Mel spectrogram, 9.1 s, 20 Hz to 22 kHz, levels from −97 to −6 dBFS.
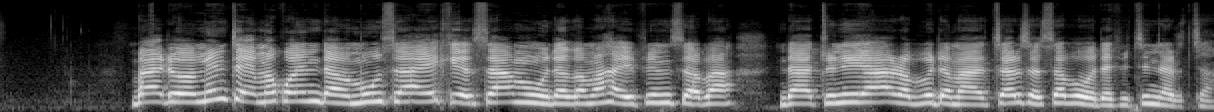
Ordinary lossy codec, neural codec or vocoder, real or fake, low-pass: none; vocoder, 44.1 kHz, 128 mel bands, Pupu-Vocoder; fake; 19.8 kHz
